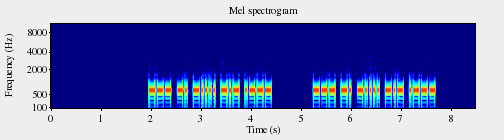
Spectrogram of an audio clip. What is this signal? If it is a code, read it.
Morse code, heard as a keyed tone, about 32 wpm, 700 Hz. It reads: ON6KJ ON6KJ
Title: DXCC-100 Call Signs - 5 Characters - Repeated 2x - 30wpm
